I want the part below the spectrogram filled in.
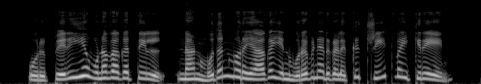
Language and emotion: Tamil, happy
